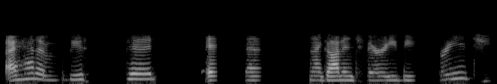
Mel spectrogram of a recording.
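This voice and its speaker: A woman calling in to a show, talking haltingly while her phone line keeps breaking up. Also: medium pitch, dry recording. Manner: halting, hesitant. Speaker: caller. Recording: tinny, dry phone line cutting in and out.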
